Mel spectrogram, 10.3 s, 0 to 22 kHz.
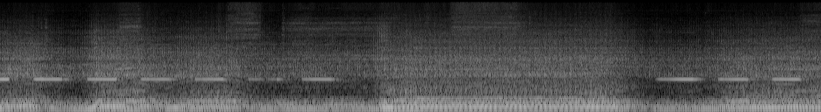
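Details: Kubota 520 hydrostatic wheel loader, tested at the pile after a wiring-harness repair for being stuck in low range. It backs up smoothly under a steady diesel drone, with the reverse alarm beeping evenly about four times a second; the drive sounds healthy.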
